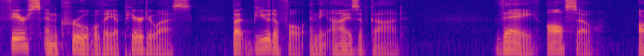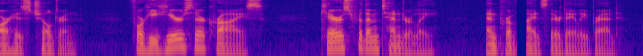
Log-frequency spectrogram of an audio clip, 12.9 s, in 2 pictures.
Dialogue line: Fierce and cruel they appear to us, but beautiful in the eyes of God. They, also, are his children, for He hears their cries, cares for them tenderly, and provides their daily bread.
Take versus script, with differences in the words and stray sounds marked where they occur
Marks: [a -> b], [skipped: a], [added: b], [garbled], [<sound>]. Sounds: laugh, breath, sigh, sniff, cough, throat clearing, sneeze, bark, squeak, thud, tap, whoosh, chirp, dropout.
Fierce and cruel they appear to us, but beautiful in the eyes of God. They, also, are his children, for He hears their cries, cares for them tenderly, and provides [dropout] their daily bread.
